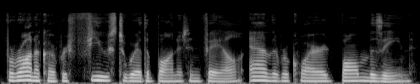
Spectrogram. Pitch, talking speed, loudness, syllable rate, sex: 155 Hz, 170 wpm, -18 LUFS, 5.8 syllables/s, female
